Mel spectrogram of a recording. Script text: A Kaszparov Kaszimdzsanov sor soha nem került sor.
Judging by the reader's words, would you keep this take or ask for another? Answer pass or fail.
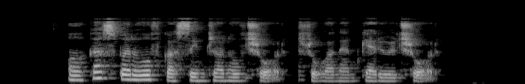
pass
